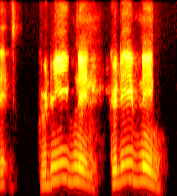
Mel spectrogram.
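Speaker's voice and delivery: ordinary delivery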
